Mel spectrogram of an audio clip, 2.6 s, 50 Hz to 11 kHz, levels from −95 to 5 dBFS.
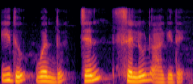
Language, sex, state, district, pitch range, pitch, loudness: Kannada, female, Karnataka, Bangalore, 160-200 Hz, 180 Hz, -16 LUFS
